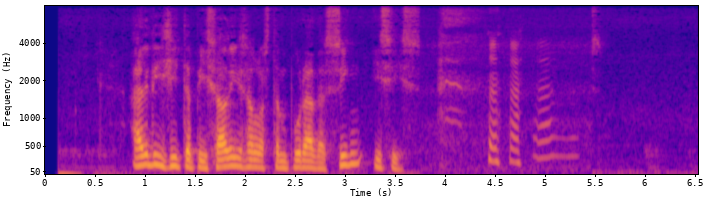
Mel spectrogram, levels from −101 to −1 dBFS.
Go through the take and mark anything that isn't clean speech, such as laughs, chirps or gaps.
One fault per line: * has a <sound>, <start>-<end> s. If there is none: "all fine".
* has a laugh, 3.9-5.4 s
